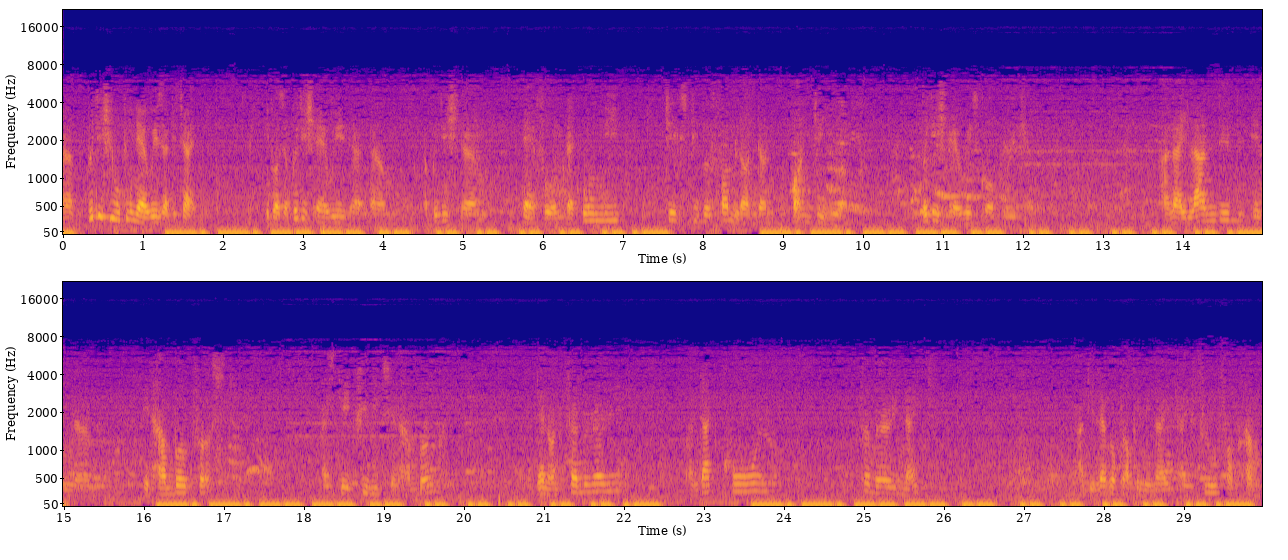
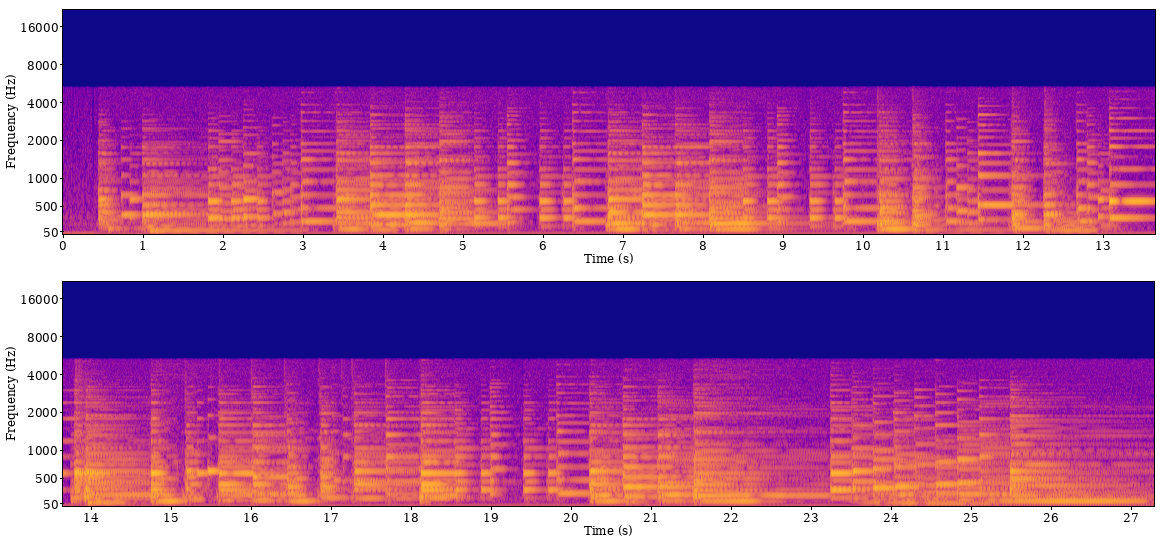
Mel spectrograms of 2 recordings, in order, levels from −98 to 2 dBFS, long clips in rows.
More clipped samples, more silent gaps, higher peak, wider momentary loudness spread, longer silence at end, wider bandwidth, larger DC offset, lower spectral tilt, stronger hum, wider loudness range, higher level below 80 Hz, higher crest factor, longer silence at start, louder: neither; neither; about the same, -2 dBFS vs -4 dBFS; about the same, 8 LU vs 8 LU; about the same, 0 s vs 0 s; first, 6.6 kHz vs 5.4 kHz; second, under 0.1% vs 0.4%; second, -6.5 dB/octave vs -9 dB/octave; neither; about the same, 4 LU vs 2 LU; first, -22 dBFS vs -40 dBFS; about the same, 18 dB vs 18 dB; second, 0 s vs 0.45 s; second, -24 LUFS vs -21 LUFS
